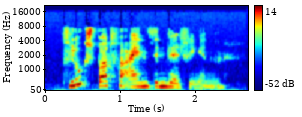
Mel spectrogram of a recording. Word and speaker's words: Flugsportverein Sindelfingen: This month on Gliding Club Confidential, we go to the Black Forest region of Germany and the Flugsportverein Sindelfingen. – That's competition pilot pronouncing the name of her club in German.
